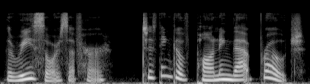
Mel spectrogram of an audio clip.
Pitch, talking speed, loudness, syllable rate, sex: 235 Hz, 195 wpm, -16 LUFS, 4.9 syllables/s, female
